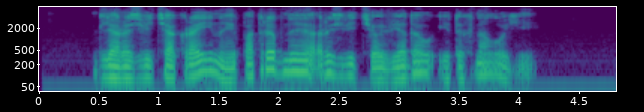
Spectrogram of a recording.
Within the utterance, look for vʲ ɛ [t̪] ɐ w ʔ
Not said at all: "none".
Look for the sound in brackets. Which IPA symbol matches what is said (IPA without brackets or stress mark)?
d̪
